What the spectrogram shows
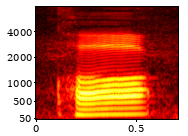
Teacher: কণ্ঠনালীর মাঝখানে চাপ দিয়ে উচ্চারণ করতে হবে হা গরম বাতাসের সাহায্যে খ মোটা হরফ কণ্ঠনালীর শেষ অংশ থেকে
